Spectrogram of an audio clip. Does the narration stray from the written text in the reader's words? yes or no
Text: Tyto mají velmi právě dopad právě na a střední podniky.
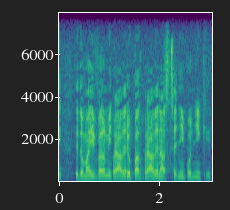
no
